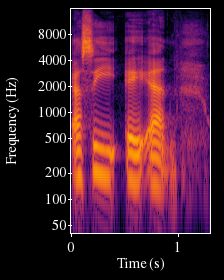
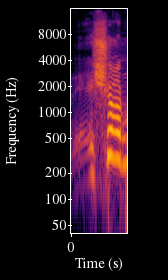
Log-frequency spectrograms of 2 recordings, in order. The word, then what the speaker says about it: Sean: because of dem naps it is the Irish pronunciation of John from the right so Shaun White is a stand-up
